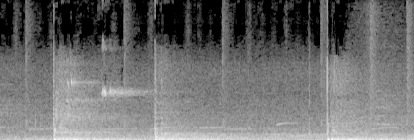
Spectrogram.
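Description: A volleyball is struck hard with the hands during a reception: three sharp, loud slaps spaced about a second or more apart, each ringing over a noisy indoor court background.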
